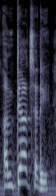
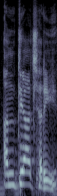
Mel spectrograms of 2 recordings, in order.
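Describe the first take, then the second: The two takes are said the same way.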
